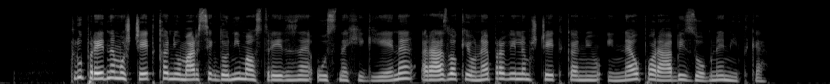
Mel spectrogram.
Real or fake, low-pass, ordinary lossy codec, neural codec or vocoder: real; 14.4 kHz; none; none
